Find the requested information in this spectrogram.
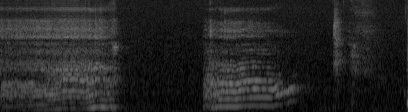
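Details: Pet dog protesting angrily after being told to sleep separately, letting out two drawn-out, squeaky grumbling whines with a rising, wavering pitch, each lasting about a second, separated by a quiet pause, before a brief human remark.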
